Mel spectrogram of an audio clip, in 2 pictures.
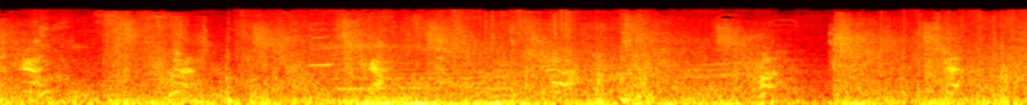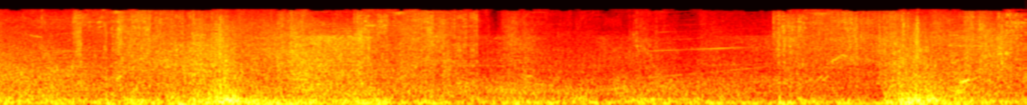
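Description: Energy blasts fire in rapid bursts.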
